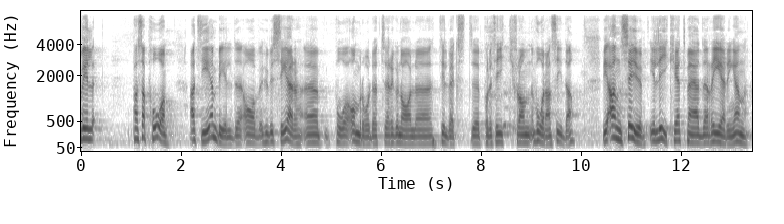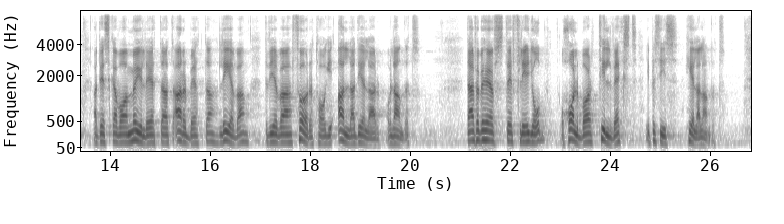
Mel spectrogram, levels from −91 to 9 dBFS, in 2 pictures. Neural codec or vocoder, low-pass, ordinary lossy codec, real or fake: none; 7.2 kHz; none; real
